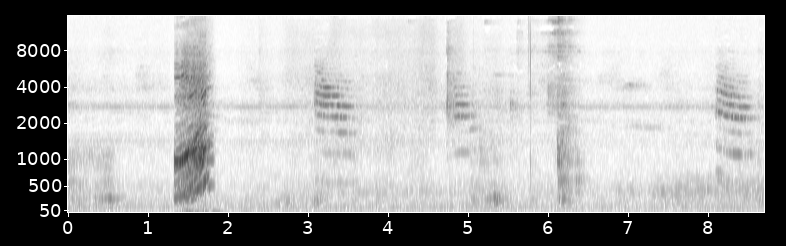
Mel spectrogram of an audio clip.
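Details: Indoors, pet cats Snoopy and Mickey react to cats meowing on TV. Four separate harmonic meows: a loud, rising-falling one near the start, then three softer, drawn-out meows spaced a few seconds apart over faint room hum.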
